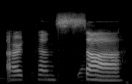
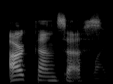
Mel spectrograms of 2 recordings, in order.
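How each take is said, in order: First: It ends in an aw sound, no s. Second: It ends with a clear s sound. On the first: The speaker calls it right. "es Arkansas, como si terminara con W" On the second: The speaker calls it wrong. "yo creería que se dice Arkansas, como se ve, como se escribe, pero eso no es correcto"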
